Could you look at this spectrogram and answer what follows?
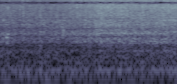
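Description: Pureed tomato, just added to a hot pan, cooks with a steady hiss and sizzle, a continuous bright crackle of frying with no talking.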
